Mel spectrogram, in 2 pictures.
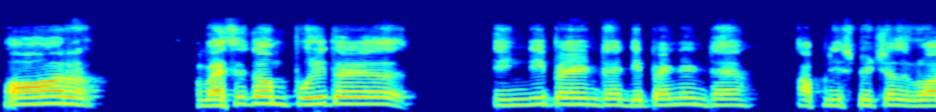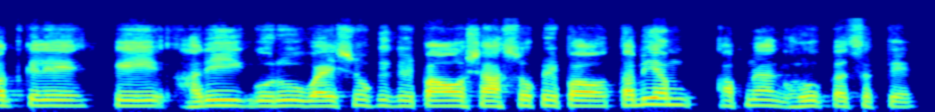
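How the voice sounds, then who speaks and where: Male spiritual teacher, high voice, dry recording, chatty storytelling sermon style. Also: little pitch movement, fairly quick, warm tone, smooth, no room sound. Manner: conversational, anecdotal, mixes English terms. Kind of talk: Hinglish devotional talk to a group.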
